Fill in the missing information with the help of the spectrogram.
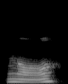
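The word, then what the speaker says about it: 我: in Cantonese is pronounced as ngo. Ngó. Ngo. But this is the dictionary one. In daily life, people don't pronounce the ng. So or is how you say me or.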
